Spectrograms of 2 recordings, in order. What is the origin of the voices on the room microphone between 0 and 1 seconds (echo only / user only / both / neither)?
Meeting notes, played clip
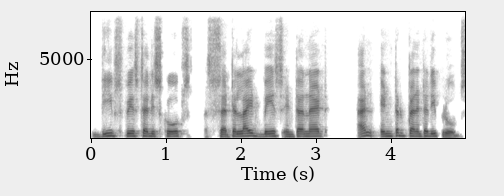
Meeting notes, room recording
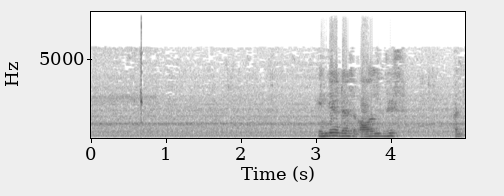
neither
